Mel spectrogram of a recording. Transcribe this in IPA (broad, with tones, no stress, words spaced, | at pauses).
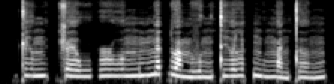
ʈi˧ə̯ŋe˦˥k̚ʂɛ˧w | ɹu˧ə̯ ŋə˧˥mna˦˥t̚va˨˩m və˨˩˦ŋ t̪i˧˥ə̯lə˦˥k̚ŋu˨˩˦ŋa˨˩˨n t̪ə˨˩˦ŋ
